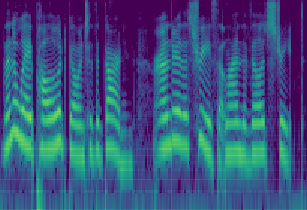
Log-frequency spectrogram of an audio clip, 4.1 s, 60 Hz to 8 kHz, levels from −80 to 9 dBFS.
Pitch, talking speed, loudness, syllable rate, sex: 245 Hz, 250 wpm, -17 LUFS, 6.9 syllables/s, female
